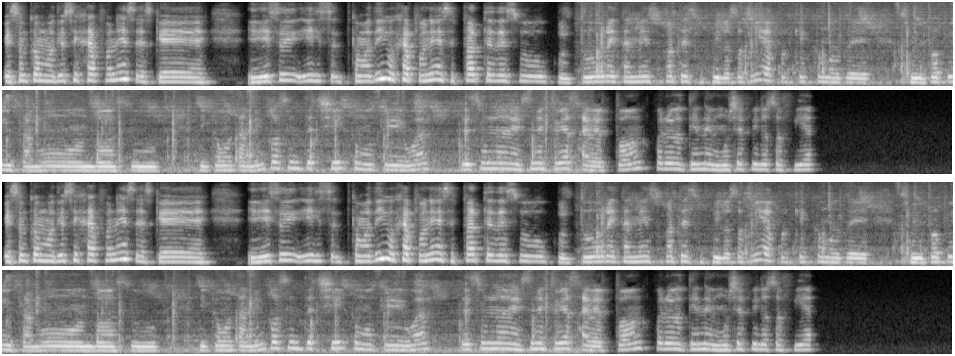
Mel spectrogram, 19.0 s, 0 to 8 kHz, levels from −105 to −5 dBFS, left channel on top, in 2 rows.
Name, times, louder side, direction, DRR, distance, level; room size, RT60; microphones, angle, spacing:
voice 1, 0.0-11.1 11.5-13.8 14.1-17.6, equal, ahead, 0.5 m, -22 dB
sound 1, 5.7-15.5, left 2 dB, 30° left, 0.8 m, -34 dB
3.0 x 2.7 x 2.6 m
head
